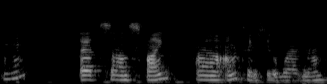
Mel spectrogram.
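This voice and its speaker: A woman's voice: mid-range voice, vocal fry, sharp tone, a little hiss or hum. Dull-sounding recording of a woman game master. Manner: informal, halting improvised descriptions. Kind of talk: narrating a tabletop game, casual. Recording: dull lo-fi audio.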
